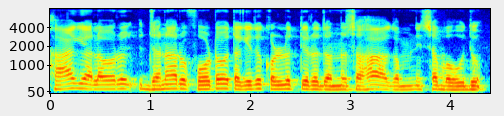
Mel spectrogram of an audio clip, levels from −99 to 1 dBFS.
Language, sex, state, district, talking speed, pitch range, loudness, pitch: Kannada, male, Karnataka, Bangalore, 95 wpm, 135-155 Hz, -15 LUFS, 145 Hz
